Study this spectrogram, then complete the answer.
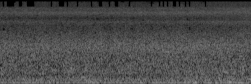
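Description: Waterfall in Thailand, a dense unbroken roar of rushing, splashing water that holds steady and loud throughout with no voices over it.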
